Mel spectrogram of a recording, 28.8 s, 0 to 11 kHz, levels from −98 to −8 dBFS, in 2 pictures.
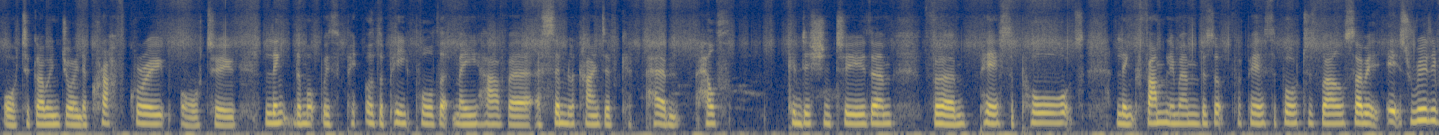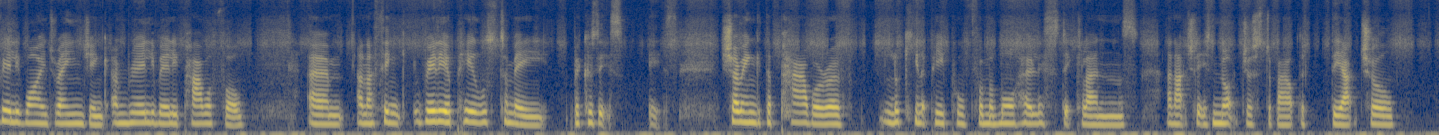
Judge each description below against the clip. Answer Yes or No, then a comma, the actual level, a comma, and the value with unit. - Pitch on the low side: No, high, 195 Hz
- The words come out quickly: No, average, 180 wpm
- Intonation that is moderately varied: No, narrow, 2.3 semitones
